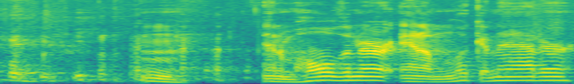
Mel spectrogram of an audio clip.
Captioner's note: laughing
